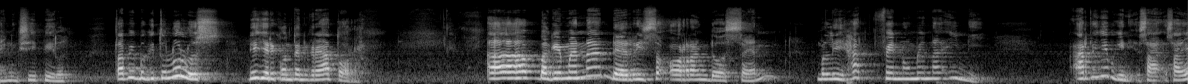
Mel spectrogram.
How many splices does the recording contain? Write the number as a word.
zero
